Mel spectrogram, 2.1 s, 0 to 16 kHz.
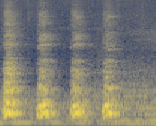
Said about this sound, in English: My day started, much as you're hearing right now, with the dog barking at 5 o'clock in the morning.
